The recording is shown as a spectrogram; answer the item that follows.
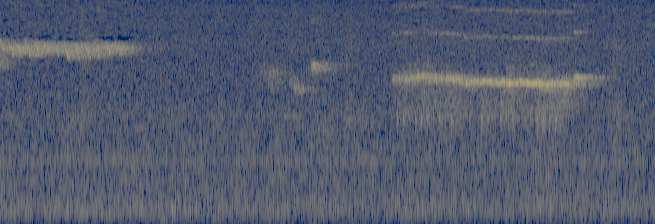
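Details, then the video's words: Pet canary singing indoors while the family watches TV: a high, thin rapid trill lasting about a second, a short pause with faint chips, then a longer buzzy rolling trill near the end over a quiet room hiss. "Canary making beautiful sounds"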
